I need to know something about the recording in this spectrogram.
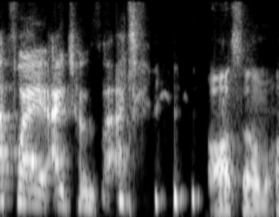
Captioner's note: laughing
